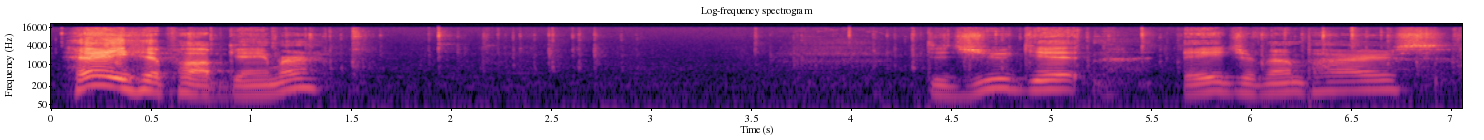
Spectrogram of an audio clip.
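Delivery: slow, spaced-out dictation; typing aloud. Real, not acted. Tweeting Hip Hop Gamer, slowly reading aloud while typing. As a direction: say it slowly as you type it out.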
